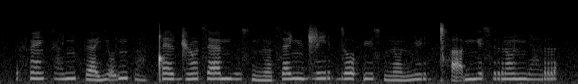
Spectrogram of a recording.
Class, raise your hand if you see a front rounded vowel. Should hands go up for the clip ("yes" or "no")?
yes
